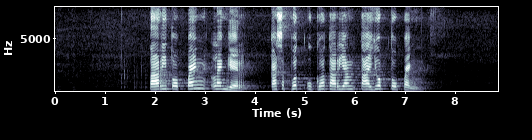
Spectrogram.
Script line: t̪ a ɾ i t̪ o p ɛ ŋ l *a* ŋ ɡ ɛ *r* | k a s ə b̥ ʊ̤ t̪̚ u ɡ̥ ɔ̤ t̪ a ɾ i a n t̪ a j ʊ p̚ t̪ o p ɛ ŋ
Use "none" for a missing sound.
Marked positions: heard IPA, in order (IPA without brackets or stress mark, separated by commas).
ɛ, r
